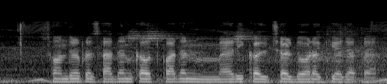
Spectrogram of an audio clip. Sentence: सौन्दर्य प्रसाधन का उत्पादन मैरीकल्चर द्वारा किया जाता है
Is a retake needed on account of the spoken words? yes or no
no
